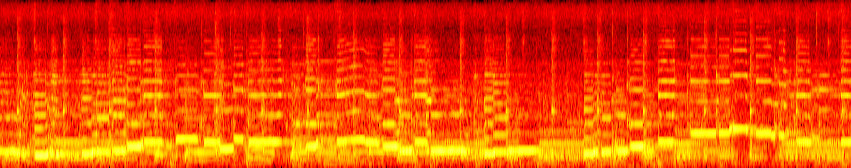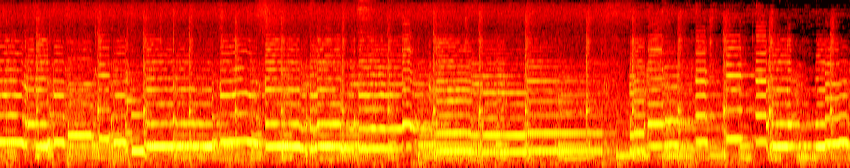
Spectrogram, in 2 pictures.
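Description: Electric guitar improvisation: a continuous melodic line of picked notes stepping up and down, with some string bends.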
